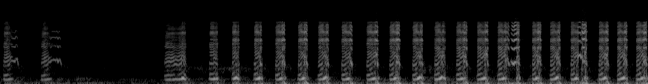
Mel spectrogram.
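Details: Nesting common kestrel in Théding, 14 May 2023, during the laying of a white egg: after two opening notes and a pause, a fast even series of about twenty harsh, nasal calls at roughly four or five per second.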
